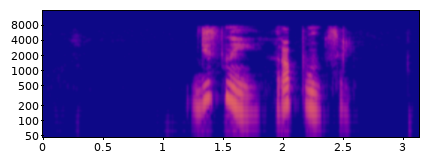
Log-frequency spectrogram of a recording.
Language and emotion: Russian, neutral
